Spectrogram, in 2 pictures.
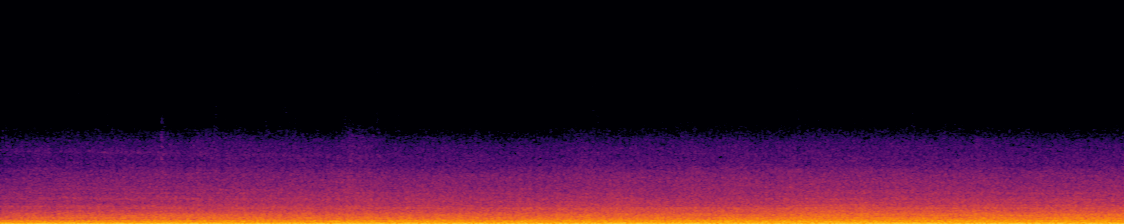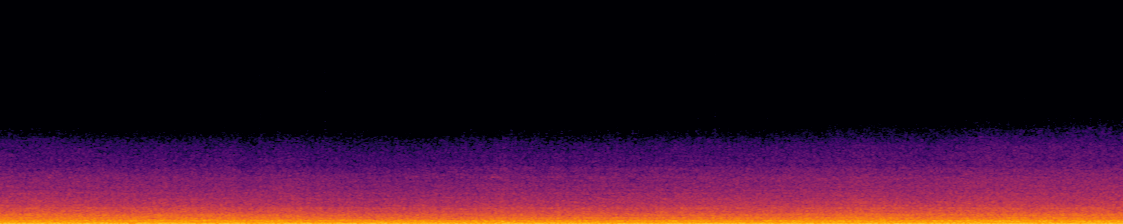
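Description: BNSF freight train's cars rolling across a steel trestle overhead: a loud, deep, steady rumble of wheels on the bridge, heard from below.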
